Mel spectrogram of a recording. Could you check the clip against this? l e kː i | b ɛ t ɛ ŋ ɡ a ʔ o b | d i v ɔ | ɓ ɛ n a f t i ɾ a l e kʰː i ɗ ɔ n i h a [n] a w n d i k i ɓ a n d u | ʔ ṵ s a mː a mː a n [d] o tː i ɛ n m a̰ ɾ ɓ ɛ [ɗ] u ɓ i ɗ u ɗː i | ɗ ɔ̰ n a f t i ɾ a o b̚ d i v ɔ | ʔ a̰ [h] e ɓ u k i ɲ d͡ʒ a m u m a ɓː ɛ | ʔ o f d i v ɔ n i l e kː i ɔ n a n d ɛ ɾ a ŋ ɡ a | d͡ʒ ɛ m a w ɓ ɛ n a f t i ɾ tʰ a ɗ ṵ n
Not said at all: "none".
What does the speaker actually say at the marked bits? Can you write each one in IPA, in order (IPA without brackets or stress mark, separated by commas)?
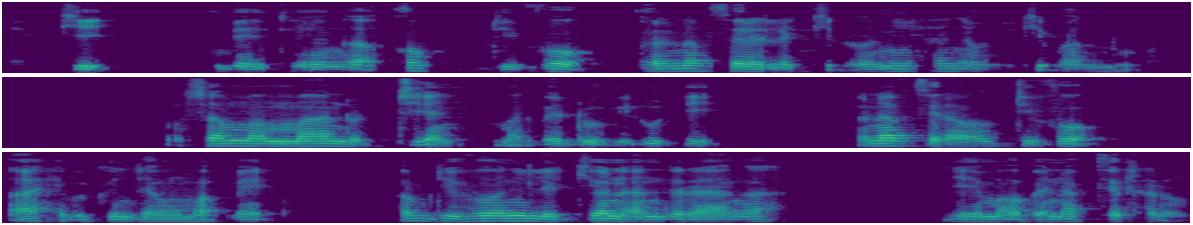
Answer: ɲ, d, d, h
